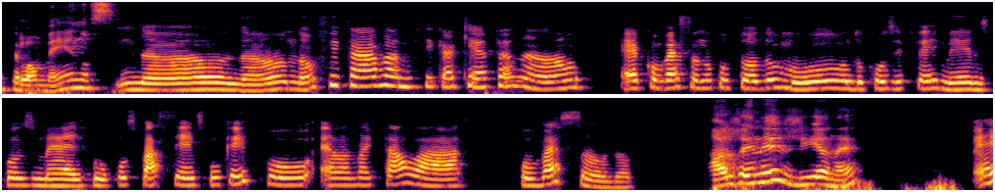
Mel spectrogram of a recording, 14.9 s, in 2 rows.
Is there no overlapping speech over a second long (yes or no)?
yes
